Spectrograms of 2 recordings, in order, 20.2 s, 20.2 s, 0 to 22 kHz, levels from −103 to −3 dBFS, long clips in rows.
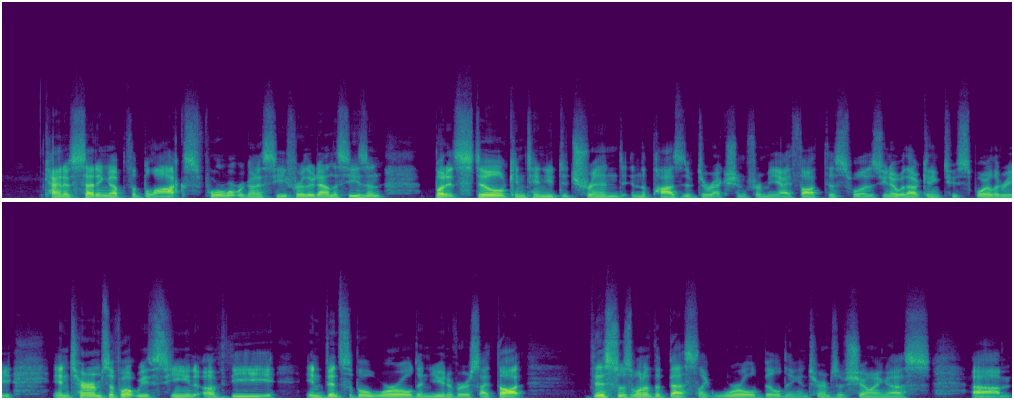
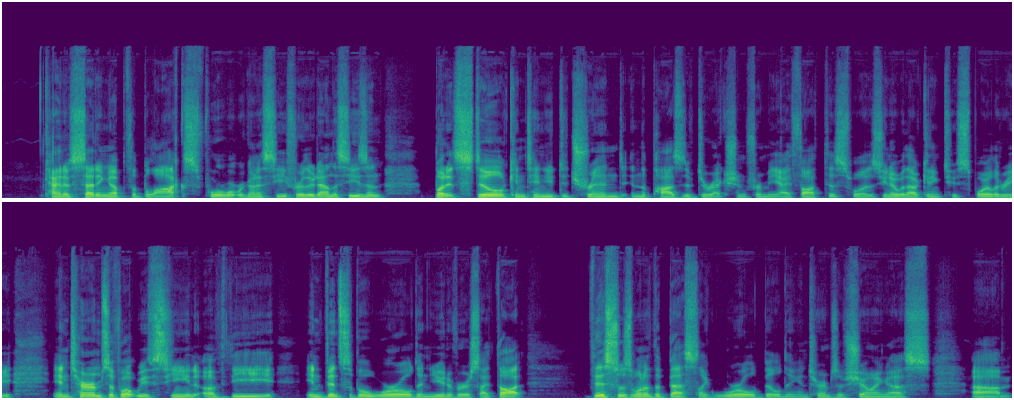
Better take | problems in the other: second | muffled; slightly; fading above 4 kHz

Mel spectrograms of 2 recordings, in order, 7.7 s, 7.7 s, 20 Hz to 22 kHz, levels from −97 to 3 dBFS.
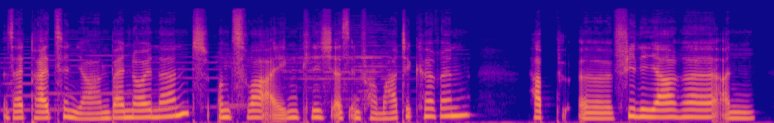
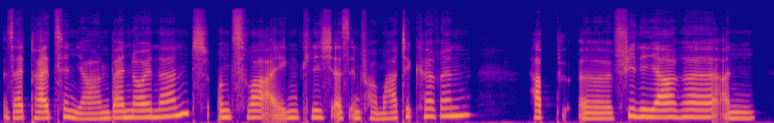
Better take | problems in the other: second | background music; faint; until 4 s; 25 dB below the speech

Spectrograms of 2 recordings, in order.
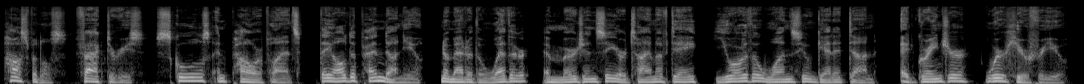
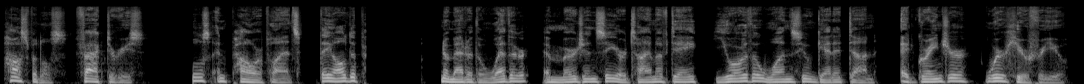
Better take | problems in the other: first | audio cutting out; at 1.5 s and at 3.5 s for 0.5 s

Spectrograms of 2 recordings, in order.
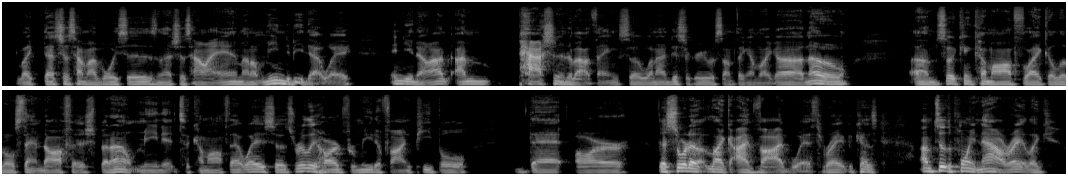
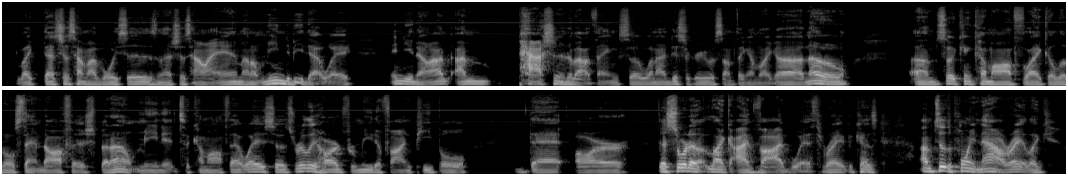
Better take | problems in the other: first | high-pitched whine; faint; until 6 s and from 10 to 18 s; 8 kHz, 25 dB below the speech

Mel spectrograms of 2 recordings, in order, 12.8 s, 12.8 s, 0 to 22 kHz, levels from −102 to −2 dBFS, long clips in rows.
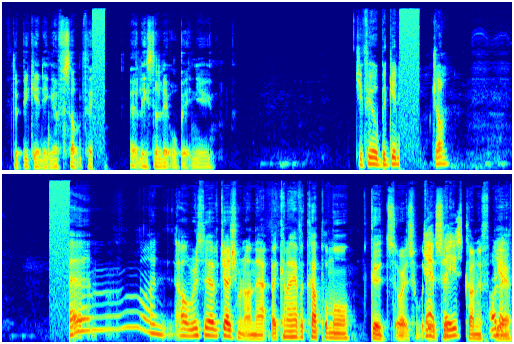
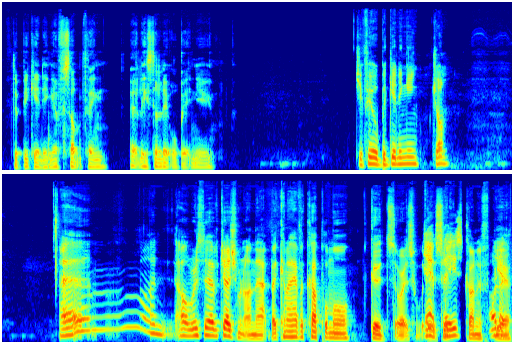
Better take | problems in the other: second | audio cutting out; filled with static; at 1 s, at 5 s and at 7 s

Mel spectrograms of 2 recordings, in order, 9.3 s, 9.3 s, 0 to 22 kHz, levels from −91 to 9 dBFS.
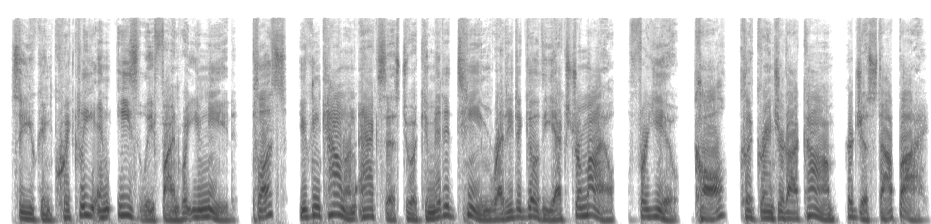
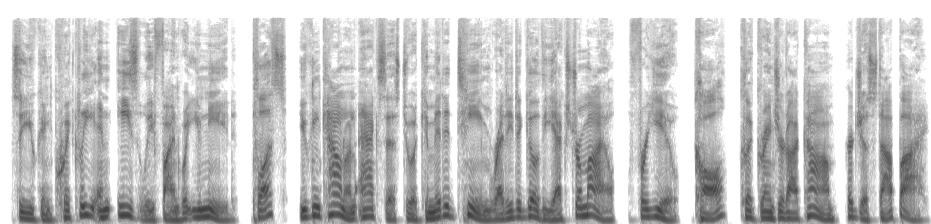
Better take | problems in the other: second | distortion; slight; 10 dB below the speech

